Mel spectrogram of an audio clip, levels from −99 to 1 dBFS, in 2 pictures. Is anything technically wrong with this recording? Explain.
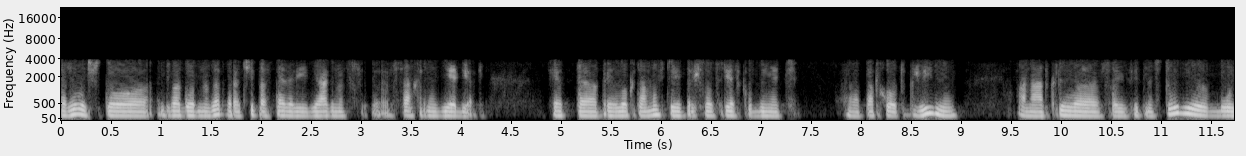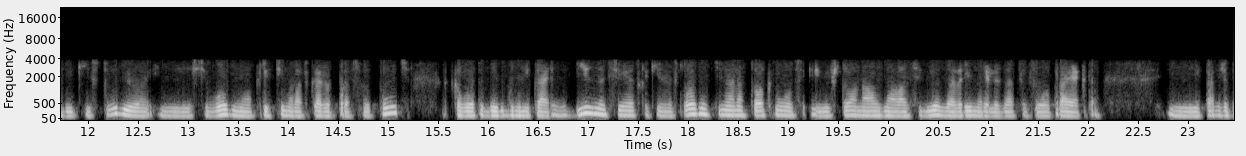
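Yes. Tandem speech coding runs throughout: the speech passed through three low-rate speech codecs in a row, each re-encoding the previous one's degraded output. The result is rough, muffled and warbly, with nothing above 3.6 kHz. This fits a chain such as G.729A into AMR-NB and back into G.729A.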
